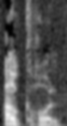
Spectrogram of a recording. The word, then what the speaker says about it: alcohol: Alcohol. Good, because we don't pronounce H in Spanish, do we?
